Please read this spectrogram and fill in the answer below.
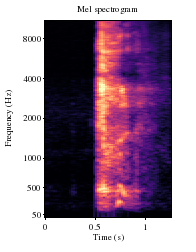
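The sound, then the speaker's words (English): A single loud, harsh cough bursts out abruptly and then trails off in under a second. “sorry, that was very loud. I knew it was going to be loud, but I couldn't quit the cough.”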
